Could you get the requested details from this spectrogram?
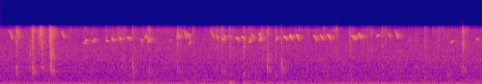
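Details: Ten young Buff Brahma chicks in a bird yard in May, four days old in their new home, peeping in quick high chirps with soft clicks and a steady low hum behind.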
